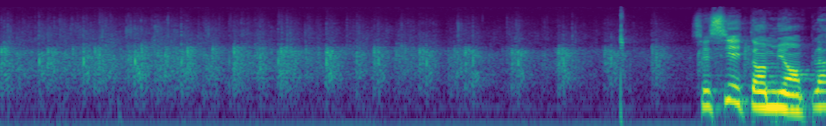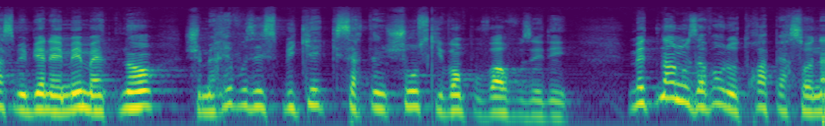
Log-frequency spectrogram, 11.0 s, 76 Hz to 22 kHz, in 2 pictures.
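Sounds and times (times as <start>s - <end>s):
church congregation applauding during a service: 0.0s - 5.2s
speech: 4.7s - 10.9s.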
